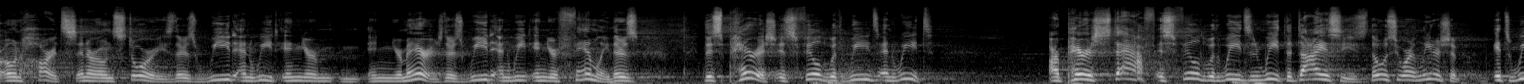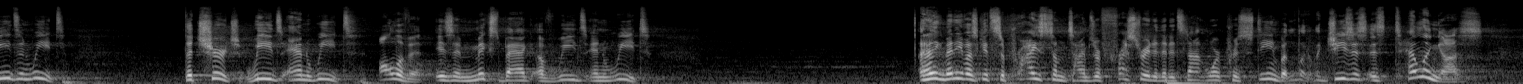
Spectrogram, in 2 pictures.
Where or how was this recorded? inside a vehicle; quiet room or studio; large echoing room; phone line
large echoing room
